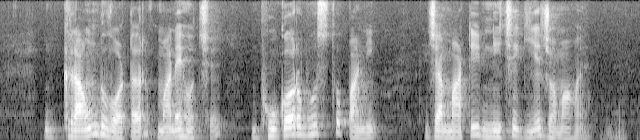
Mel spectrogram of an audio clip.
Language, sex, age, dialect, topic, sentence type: Bengali, male, 25-30, Standard Colloquial, agriculture, statement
